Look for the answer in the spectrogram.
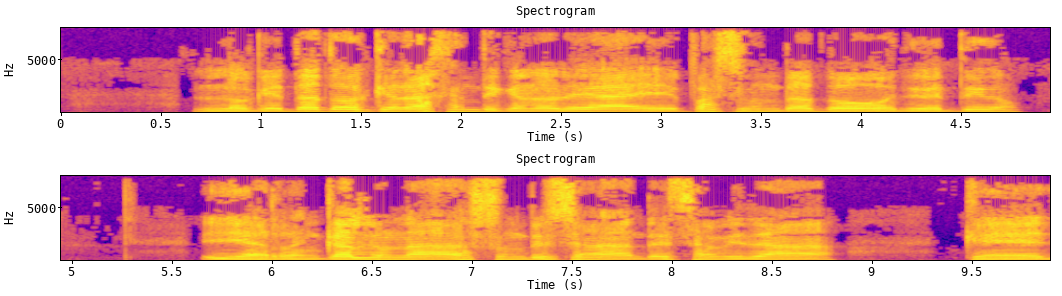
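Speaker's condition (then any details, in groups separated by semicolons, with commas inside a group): ALS; facial and mouth muscles affected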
